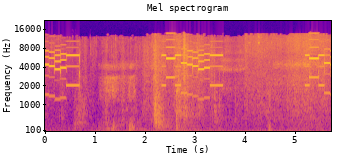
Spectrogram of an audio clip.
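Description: A telephone rings electronically after a call is placed, giving a run of high beeping tones that shift in pitch, with a few low thumps between them.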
